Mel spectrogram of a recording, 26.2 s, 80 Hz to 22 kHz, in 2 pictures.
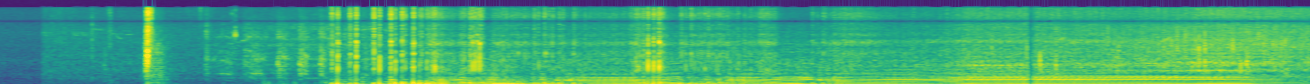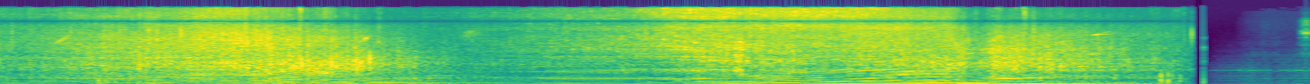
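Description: The Nissan Pulsar's swapped-in CA18 1.8-litre twin-cam four-cylinder engine starts about three seconds in and runs loudly, its pitch rising and falling as it is revved and driven. It swells twice, around the middle and near the end, and cuts off suddenly shortly before the end. There is a single sharp click about a second and a half in.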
